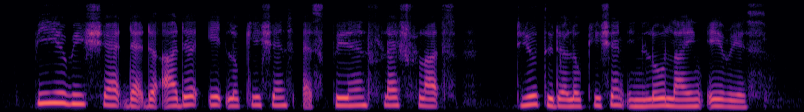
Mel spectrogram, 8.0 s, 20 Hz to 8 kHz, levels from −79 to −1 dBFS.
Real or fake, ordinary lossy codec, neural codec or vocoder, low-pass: real; none; none; 7.2 kHz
